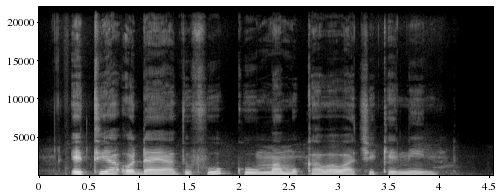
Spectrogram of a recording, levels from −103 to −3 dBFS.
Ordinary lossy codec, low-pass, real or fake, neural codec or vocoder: none; none; real; none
